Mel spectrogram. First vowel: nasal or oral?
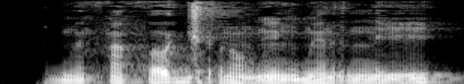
nasal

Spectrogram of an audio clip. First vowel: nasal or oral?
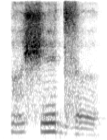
oral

